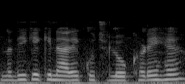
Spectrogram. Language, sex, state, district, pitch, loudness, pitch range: Hindi, female, Uttar Pradesh, Budaun, 205 Hz, -29 LUFS, 195-220 Hz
